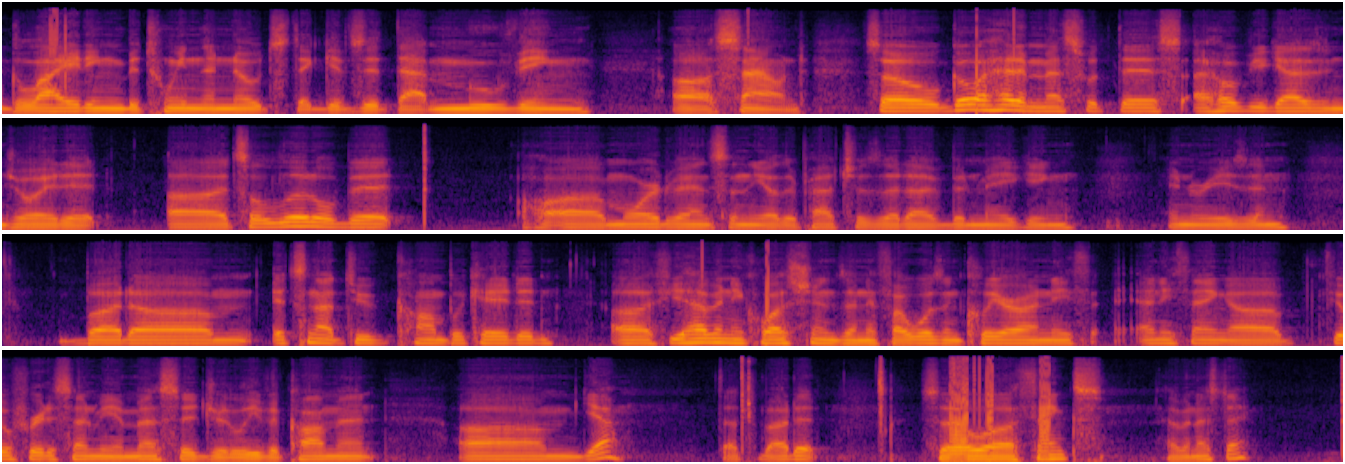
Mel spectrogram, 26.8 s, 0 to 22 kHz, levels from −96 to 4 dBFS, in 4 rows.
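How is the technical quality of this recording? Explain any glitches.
The recording is marred by repeated integer overflow, heard as harsh cracks at 0.24–0.32 s, 3.73 s, 4.87–5.06 s, 8.82 s, 16.91–17.24 s, 23.82 s, 24.51–25.35 s and 26.82 s. On loud peaks the signal pushes from about 0 dB to about 4 dB past the largest representable value. Instead of being held at full scale, each such sample wraps to the opposite extreme. Those full-range jumps make violent, splintering cracks, far sharper than ordinary clipping. They are brief snaps at the single instants and rough bursts of crackle across the longer spans.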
